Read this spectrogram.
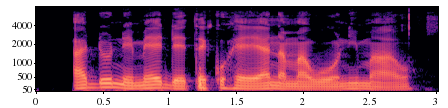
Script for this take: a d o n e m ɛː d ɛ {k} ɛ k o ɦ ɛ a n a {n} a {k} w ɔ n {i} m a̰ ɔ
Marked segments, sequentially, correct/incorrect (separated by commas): incorrect, incorrect, incorrect, correct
